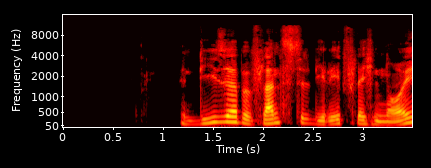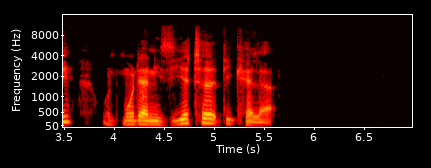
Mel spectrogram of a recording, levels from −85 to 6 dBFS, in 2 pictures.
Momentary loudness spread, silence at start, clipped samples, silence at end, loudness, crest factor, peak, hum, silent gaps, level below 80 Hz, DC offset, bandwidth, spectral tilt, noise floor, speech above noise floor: 14 LU; 1.2 s; under 0.1%; 1.4 s; -30 LUFS; 22 dB; -10 dBFS; none; none; -70 dBFS; under 0.1%; 11.5 kHz; -5 dB/octave; under -90 dBFS; over 60 dB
